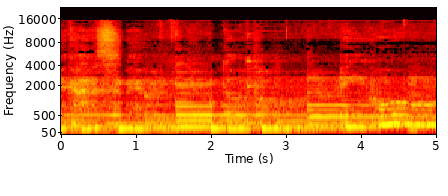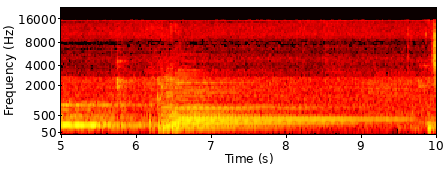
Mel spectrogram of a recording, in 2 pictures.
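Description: Acoustic guitar playing a slow passage of picked notes and chords without voice. A chord struck about six seconds in is left to ring and fades away.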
